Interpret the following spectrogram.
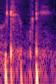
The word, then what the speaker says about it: Ghibli: I am such a Studio Ghibli or Ghibli fan. You could say it like Miyazaki does. You could say it like an Italian person would. Being that Miyazaki is a huge fan of Italy and the culture, you can see a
